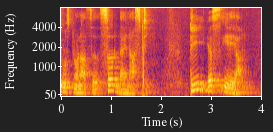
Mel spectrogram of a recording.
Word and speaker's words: Tsar: T-S-A-R, but the pronunciation Tsar dynasty.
